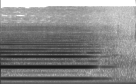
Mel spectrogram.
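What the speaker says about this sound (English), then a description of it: "The first one that we learn is the E flat on the bottom line of the staff," A clarinet holds a single sustained low E flat on the bottom line of the staff, fingered as a D with the side trill key, a steady reedy tone for about a second before it stops and a faint ring fades.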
